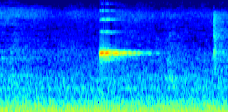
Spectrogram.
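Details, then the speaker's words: A single brief high beep over faint room hiss as an automated external defibrillator switches on, right after its battery is inserted and the lid opened in a review demonstration; AED power-on beep. "Nah langsung berbunyi dia. Ini karena di perusahaan aja jadi baterainya dilepas untuk menjaga keawetan baterainya."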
